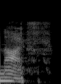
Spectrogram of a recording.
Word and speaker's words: knife: and the silent k the silent k as in knife now today we're also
